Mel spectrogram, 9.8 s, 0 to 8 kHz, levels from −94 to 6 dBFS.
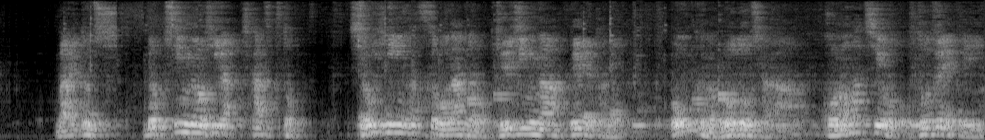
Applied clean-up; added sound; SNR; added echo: neural separator model SepFormer DNS4.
